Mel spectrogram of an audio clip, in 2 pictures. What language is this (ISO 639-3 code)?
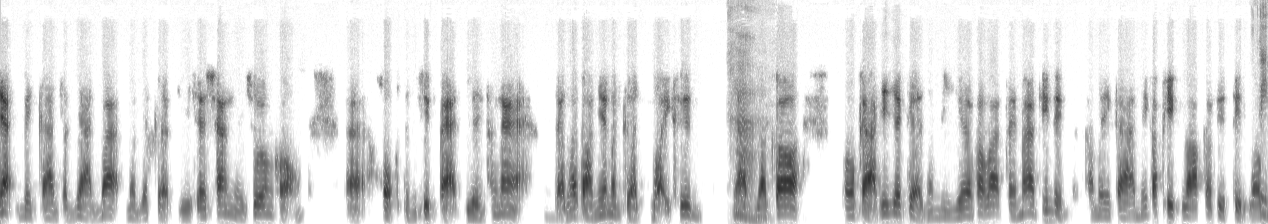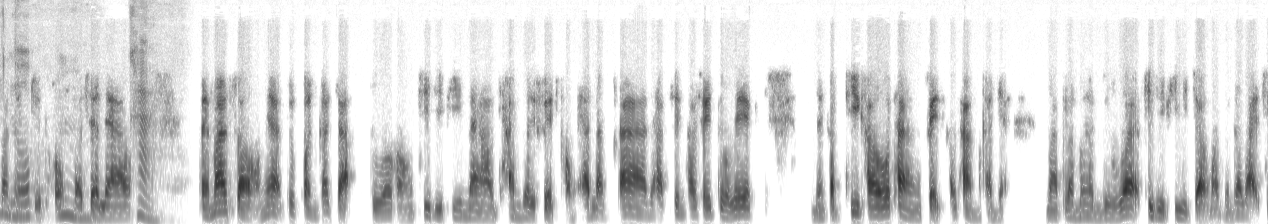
tha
